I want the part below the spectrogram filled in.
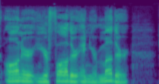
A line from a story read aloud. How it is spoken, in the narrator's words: asked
